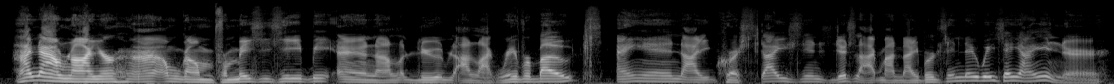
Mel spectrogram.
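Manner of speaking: slow, drawn-out Mississippi drawl; attempted Mississippian accent. Shown as a demonstration. Southern character practices for a movie role, in a slow Mississippi accent. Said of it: "I'm gonna do a Mississippian accent".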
